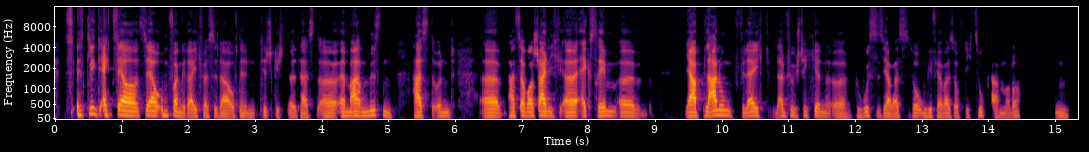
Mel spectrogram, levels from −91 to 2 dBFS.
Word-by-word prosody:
Es - - -12
es 145 -2 0
klingt 190 -4 -2
echt 160 0 +1
sehr 140 -4 +8
sehr 145 -1 +5
umfangreich, 110 -8 -2
was 115 -3 -7
du - - -8
da 105 -1 -1
auf 100 0 -5
den 105 -3 -9
Tisch - - -10
gestellt 105 0 -10
hast, 105 -2 -6
äh, 110 +1 -2
äh, 130 - 0
machen 125 0 +2
müssen 140 -7 -4 0.3
hast 115 0 +1
und, 115 -1 -7 0.3
äh, 115 0 +2
hast 130 +1 -3
ja 135 - +3
wahrscheinlich, 130 -2 +3
äh, 125 0 +5
extrem, 135 -1 -2
ähm 120 -3 -3 0.6
ja, 120 +1 +9
Planung 150 0 +5
vielleicht, 125 0 -1
in 110 - -14
Anführungsstrichen. 125 0 -6
Äh, 105 -2 -8
du 110 - -12
wusstest 120 -3 -9
ja, 105 -2 -1
was 105 0 -7
so 115 -1 -6
ungefähr 110 -1 -8
was 105 0 -6
auf 100 - -10
dich 105 -1 -18
zukam, 110 -5 -9
oder? 110 +4 -10 0.5
Hm. 110 -2 -10
120 Hz, 180 wpm, -24 LUFS, 110-135 Hz, 0.6 s, ja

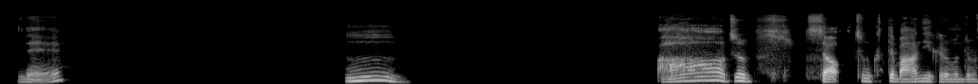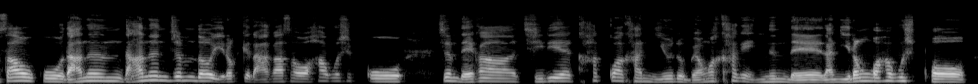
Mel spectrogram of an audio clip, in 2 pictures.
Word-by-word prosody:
네. 115 - -6 2.8
음. 165 - -1 2.5
아 170 +6 +1
좀 160 -2 +2 0.5
진짜 - - +5 0.2
좀 145 -2 -4
그때 150 +3 -1
많이 130 +3 +2
그러면 115 -2 -4
좀 115 0 -7
싸우고 155 -2 +4
"나는, 160 +2 +2
나는 180 +5 0
좀 180 +1 -2
더 160 -2 +5
이렇게 130 +1 -5
나가서 135 +3 -1
하고 155 +1 -7
싶고 140 -4 -1 0.3
지금 165 -3 -3
내가 140 +2 0
지리에 150 +2 -2
학과 175 -2 -5
간 140 -6 -9
이유도 130 +2 -4
명확하게 145 +7 -6
있는데 110 -2 0
난 115 +2 -1
이런 150 +7 +3
거 155 - +5
하고 165 0 -1
싶어." 125 -7 +5
145 Hz, 190 characters per minute, -23 LUFS, 125-165 Hz, 2.8 s, 진짜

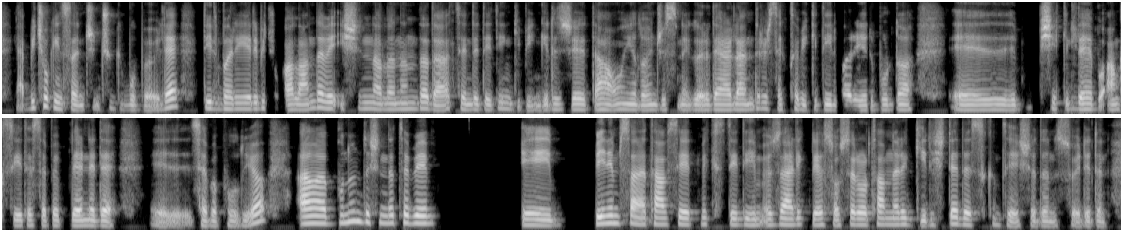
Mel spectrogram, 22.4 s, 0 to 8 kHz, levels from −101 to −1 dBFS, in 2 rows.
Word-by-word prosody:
ya - - -4
birçok 195 +3 +1
insan 145 -5 0
için - - 0
çünkü 145 -6 -3
bu 125 -1 -7
böyle. 200 +10 +3 0.2
Dil 170 -4 -3
bariyeri 155 0 0
birçok 175 -6 -8
alanda 140 +8 +2
ve 170 - +3
işinin 160 0 +1
alanında 155 +2 -1
da 125 - +1
senin 145 -2 -3
de 145 - -3
dediğin 150 +3 -6
gibi 125 - -10
İngilizce 140 +1 -1
daha 140 -1 +1
10 145 - -4
yıl 140 -2 -2
öncesine 135 +1 -1
göre 135 0 -1
değerlendirirsek 140 +2 0
tabii 130 - -5
ki 125 - -10
dil 135 -1 -2
bariyeri 125 -1 -3
burada, 135 0 -2 0.4
eee, 130 0 -1 0.2
bir - - +7
şekilde 150 -1 +3
bu - - -1
anksiyete 140 0 -1
sebeplerine 140 0 0
de, 135 - +4 0.3
eee, - - -5
sebep - - -2
oluyor - - +1 0.3
ama 195 +1 +7
bunun 240 +3 -1
dışında 205 -3 0
tabii, 200 -2 +3 0.9
eee, 150 -2 +4 0.4
benim 200 +2 +5
sana - - +4
tavsiye 170 -1 +3
etmek 165 +1 -7
istediğim, 155 -1 -3
özellikle 160 0 +2
sosyal 160 +1 +1
ortamlara 165 +1 +2
girişte 160 +3 -1
de 160 - +3
sıkıntı 155 0 -6
yaşadığını 125 -1 -3
söyledin. - - -4
150 Hz, 160 wpm, -24 LUFS, 135-165 Hz, 0.9 s, bir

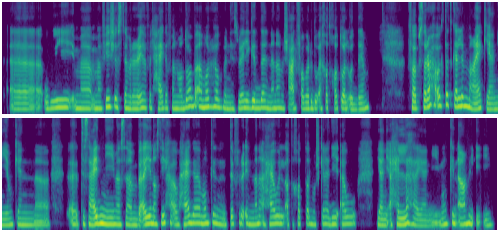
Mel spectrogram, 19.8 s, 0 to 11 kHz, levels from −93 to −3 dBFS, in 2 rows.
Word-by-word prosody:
آآ، 170 0 -4
وما 195 -1 +1
ما 185 +1 -1
فيش 235 +5 +1
استمرارية 195 -3 0
في 205 - -13
الحاجة، 185 0 -3
فالموضوع 185 +5 -1
بقى 250 -2 +1
مُرهِق 230 +1 +3
بالنسبة 190 -2 -2
لي 205 -1 +2
جدًا 210 +1 +1
إن 185 -2 -1
أنا 195 +1 -1
مش 190 -1 -4
عارفة 180 +1 -3
برضه 185 +1 -2
آخُد 195 +1 -7
خطوة 185 0 -3
لقُدّام، 170 +4 -3 0.8
فبصراحة 215 +7 +2
قُلت 265 +2 -1
أتكلّم 255 -3 +4
معاك 195 -1 +2
يعني 170 +1 -2
يمكن 180 -1 -3
آآ، 90 -1 -5 0.6
تساعدني 195 +1 +6
مثلًا 185 -2 -1
بأي 190 +5 +5
نصيحة 215 +3 +1
أو 185 - -3
حاجة 225 +4 +2
ممكن 215 -4 +1
تفرق 215 +2 -3
إن 190 -3 0
أنا 210 +1 0
أحاول 210 +2 0
أتخطّى 195 +2 -7
المشكلة 200 +1 -4
دي 195 +1 0
أو 205 +2 -4 0.4
يعني 170 -2 -1
أحلّها، 190 +1 +2
يعني 155 -1 -6
ممكن 205 +4 -1
أعمل 195 +3 +4
إ 240 - -6
إيه؟ 165 +2 -7
195 Hz, 150 wpm, -23 LUFS, 180-215 Hz, 0.8 s, تساعدني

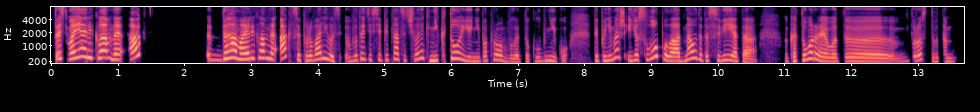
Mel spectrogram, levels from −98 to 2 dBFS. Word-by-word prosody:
То - - +2
есть 335 -4 +1
моя 390 +7 +6
рекламная 360 -5 +5
акц - - +6 1.0
да, 320 +9 +5
моя 300 -1 +5
рекламная 345 -3 +2
акция 380 - +3
провалилась! 245 +1 -1
Вот 245 +8 -9
эти 295 -3 -5
все 275 - -6
15 265 -1 -6
человек, 300 +4 -6
никто 250 +8 -2
её 235 -9 -4
не 200 0 -10
попробовал, 225 - -7
эту 165 0 -13
клубнику. 205 +1 -10 0.4
Ты 230 - -3
понимаешь, 245 - -4
её 245 +3 -3
слопала 275 - +2
одна 260 +11 0
вот 355 -4 -3
эта 230 -4 -5
Света, 230 -9 -2 0.5
которая 260 0 -1
вот, 190 -1 -5
э, 190 -3 -3 0.2
просто 240 -1 -5
вот 190 - -15
там 180 -1 -12
250 Hz, 155 wpm, -20 LUFS, 210-315 Hz, 1.0 s, моя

